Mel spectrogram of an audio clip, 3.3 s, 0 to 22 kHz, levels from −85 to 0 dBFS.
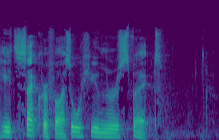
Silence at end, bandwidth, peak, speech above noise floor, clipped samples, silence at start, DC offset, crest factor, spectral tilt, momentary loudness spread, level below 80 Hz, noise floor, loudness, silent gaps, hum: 0.85 s; 11 kHz; -10 dBFS; 30 dB; under 0.1%; 0 s; under 0.1%; 24 dB; -4 dB/octave; 9 LU; -66 dBFS; -63 dBFS; -33 LUFS; none; none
